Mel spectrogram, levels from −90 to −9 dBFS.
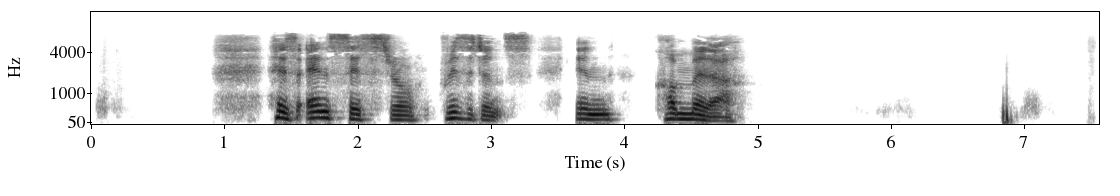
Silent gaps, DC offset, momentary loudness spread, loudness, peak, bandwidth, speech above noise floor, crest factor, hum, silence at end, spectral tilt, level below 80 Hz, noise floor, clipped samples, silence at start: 4.17-4.22 s, 6.29-6.77 s; under 0.1%; 19 LU; -18 LUFS; -2 dBFS; 8 kHz; over 73 dB; 20 dB; none; 0.7 s; -5 dB/octave; -56 dBFS; under -90 dBFS; under 0.1%; 0.95 s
